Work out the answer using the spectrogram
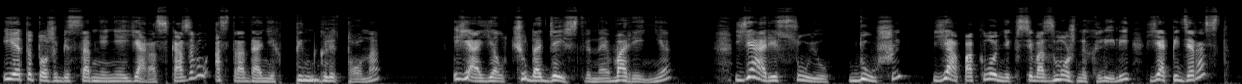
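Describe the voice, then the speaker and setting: A woman's voice: on the low side, big pitch swings, unhurried, breathy edge, no echo, exaggerated voice. A woman voicing a cynical, weary society man. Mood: sarcastic. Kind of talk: audiobook character reading.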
